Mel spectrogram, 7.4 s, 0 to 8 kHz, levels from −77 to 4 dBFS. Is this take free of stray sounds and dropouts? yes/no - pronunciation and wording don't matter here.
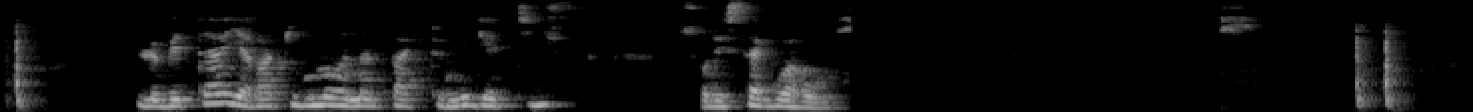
yes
